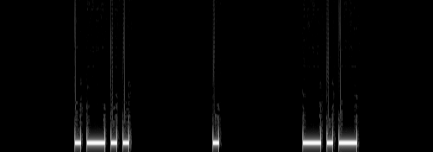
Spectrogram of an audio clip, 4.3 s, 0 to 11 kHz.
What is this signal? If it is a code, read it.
Morse code, heard as a keyed tone, about 20 wpm, spaced as for 8 wpm, 700 Hz. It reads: LEK
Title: 198 Lesson 32e - Letter k - Three Characters 20wpm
